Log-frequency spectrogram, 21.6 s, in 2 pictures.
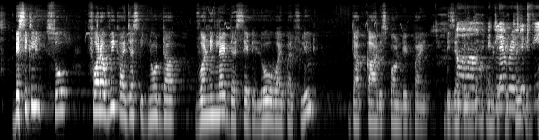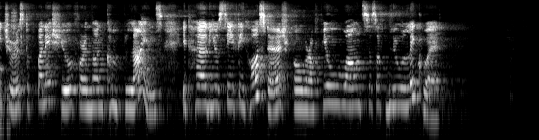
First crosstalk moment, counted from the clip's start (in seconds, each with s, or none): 9.1 s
